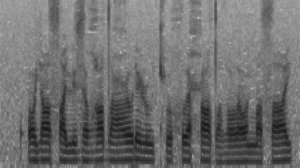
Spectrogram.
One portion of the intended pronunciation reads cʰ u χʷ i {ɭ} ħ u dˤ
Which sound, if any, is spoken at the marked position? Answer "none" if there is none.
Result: none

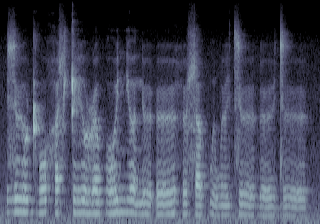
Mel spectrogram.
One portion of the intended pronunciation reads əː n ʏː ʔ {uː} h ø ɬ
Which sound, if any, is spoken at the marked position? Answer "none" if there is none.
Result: øː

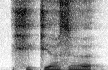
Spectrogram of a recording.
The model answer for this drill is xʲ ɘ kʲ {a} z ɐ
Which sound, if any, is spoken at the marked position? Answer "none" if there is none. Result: a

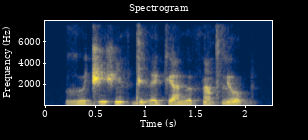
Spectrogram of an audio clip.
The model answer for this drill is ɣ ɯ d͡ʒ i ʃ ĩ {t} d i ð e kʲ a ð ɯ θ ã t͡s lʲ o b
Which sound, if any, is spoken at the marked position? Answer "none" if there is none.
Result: θ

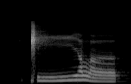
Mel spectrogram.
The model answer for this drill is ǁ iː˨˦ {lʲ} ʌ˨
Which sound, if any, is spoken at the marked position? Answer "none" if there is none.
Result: lˠ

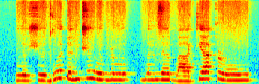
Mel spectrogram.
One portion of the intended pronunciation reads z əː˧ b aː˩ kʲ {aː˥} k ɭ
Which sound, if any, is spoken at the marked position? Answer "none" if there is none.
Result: aː˥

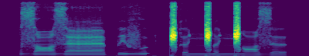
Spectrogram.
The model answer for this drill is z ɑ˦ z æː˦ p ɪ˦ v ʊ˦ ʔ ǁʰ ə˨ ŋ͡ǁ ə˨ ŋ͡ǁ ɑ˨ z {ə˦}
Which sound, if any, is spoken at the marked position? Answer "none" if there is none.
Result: ə˨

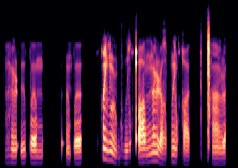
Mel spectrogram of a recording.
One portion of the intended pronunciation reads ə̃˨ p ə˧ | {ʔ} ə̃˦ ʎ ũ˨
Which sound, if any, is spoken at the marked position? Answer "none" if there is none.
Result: q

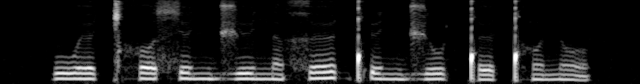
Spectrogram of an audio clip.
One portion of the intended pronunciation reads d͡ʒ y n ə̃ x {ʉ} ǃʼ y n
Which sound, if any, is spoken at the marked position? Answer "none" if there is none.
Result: ø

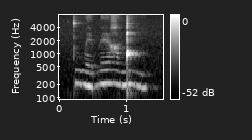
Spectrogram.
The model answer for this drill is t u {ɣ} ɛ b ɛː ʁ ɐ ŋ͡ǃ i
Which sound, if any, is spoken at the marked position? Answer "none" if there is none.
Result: w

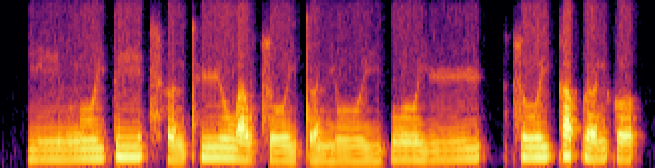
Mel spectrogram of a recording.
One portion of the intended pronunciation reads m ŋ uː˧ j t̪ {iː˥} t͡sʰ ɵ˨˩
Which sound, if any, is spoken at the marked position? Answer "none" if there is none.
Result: iː˥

